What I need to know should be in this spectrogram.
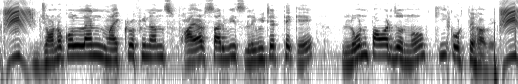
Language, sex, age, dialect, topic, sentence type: Bengali, male, 36-40, Standard Colloquial, banking, question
